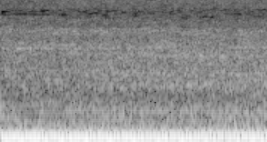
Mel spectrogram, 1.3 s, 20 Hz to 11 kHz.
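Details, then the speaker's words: 2003 Dodge Ram 1500 pickup idling after a worn-out fuel pump was replaced: smooth, low, even rumble with no miss, knock or whine; truck fired right up with no leaks from the pump. "Truck fired right up. Now my daughter can have her demolition derby car back to get back and forth to work."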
